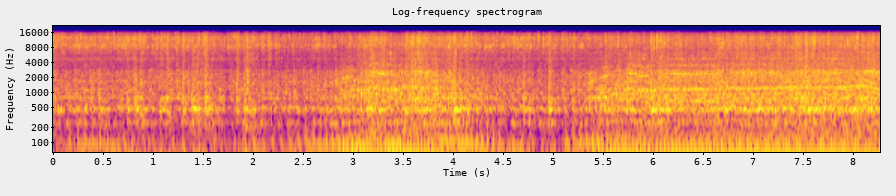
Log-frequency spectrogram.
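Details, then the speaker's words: Karizma motorcycle on a rough road: loose, tinny knocking about four times a second over road rumble and engine, coming from near the chain; a chain cover rattle, with the cover not seated in its slots. "मतलब चैन के पास से ज्यादातर यह आवाज़ आती है तो मुझे लगता है कि जो यह इसका ट्यूब चेनल का जो कवर झाल वह कवर से यह डाकुओं ने मतलब सुनाई देती है"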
